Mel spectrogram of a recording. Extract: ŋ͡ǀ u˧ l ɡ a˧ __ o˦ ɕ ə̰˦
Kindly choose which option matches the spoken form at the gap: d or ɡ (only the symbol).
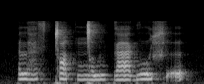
ɡ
